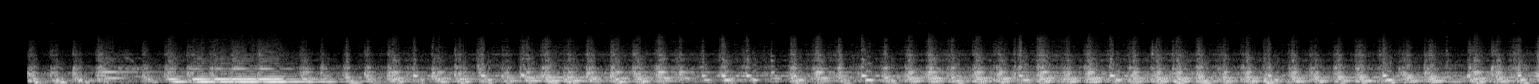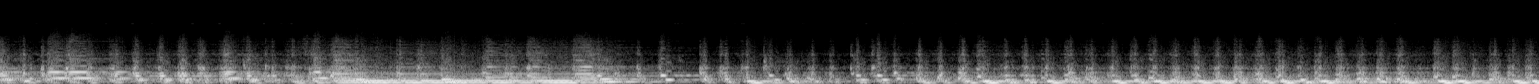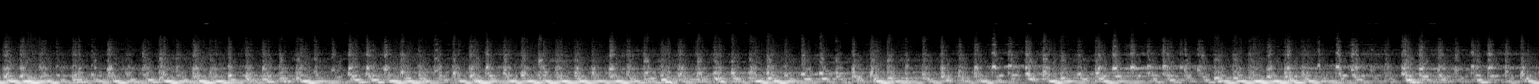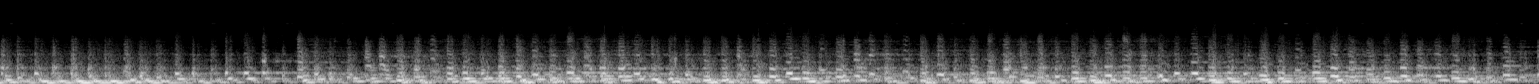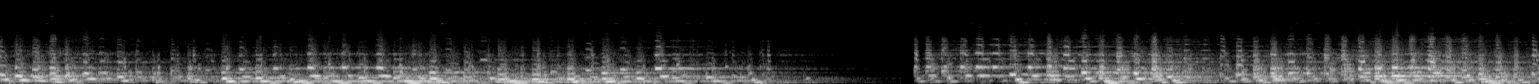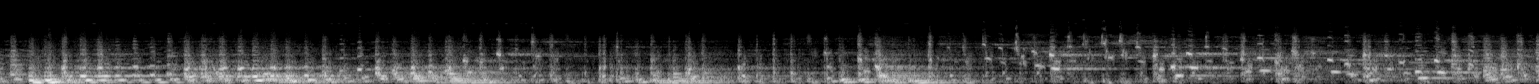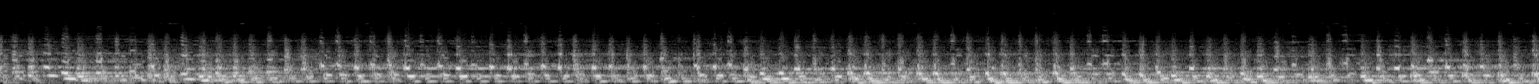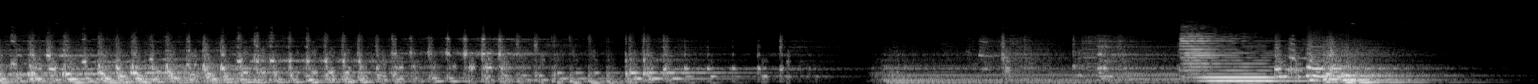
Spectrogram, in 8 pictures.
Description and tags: postimpress6stringtap
Post impressionistic tapping of muted strings on electric guitar for that "night gallery" or "twilight zone" vibe.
